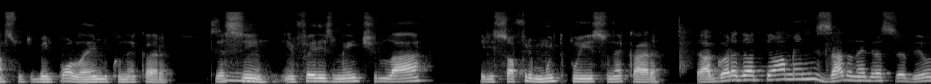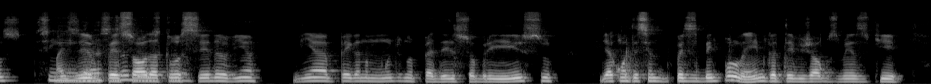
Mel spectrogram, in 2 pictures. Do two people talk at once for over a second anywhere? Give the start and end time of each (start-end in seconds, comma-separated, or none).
9.7-11.3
